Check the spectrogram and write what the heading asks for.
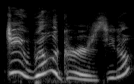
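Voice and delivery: Tom Holland impression. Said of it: "like my daughter says, Tom Holland with the Spider-Man".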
